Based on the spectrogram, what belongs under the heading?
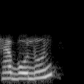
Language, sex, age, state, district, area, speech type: Bengali, female, 18-30, West Bengal, Uttar Dinajpur, rural, conversation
